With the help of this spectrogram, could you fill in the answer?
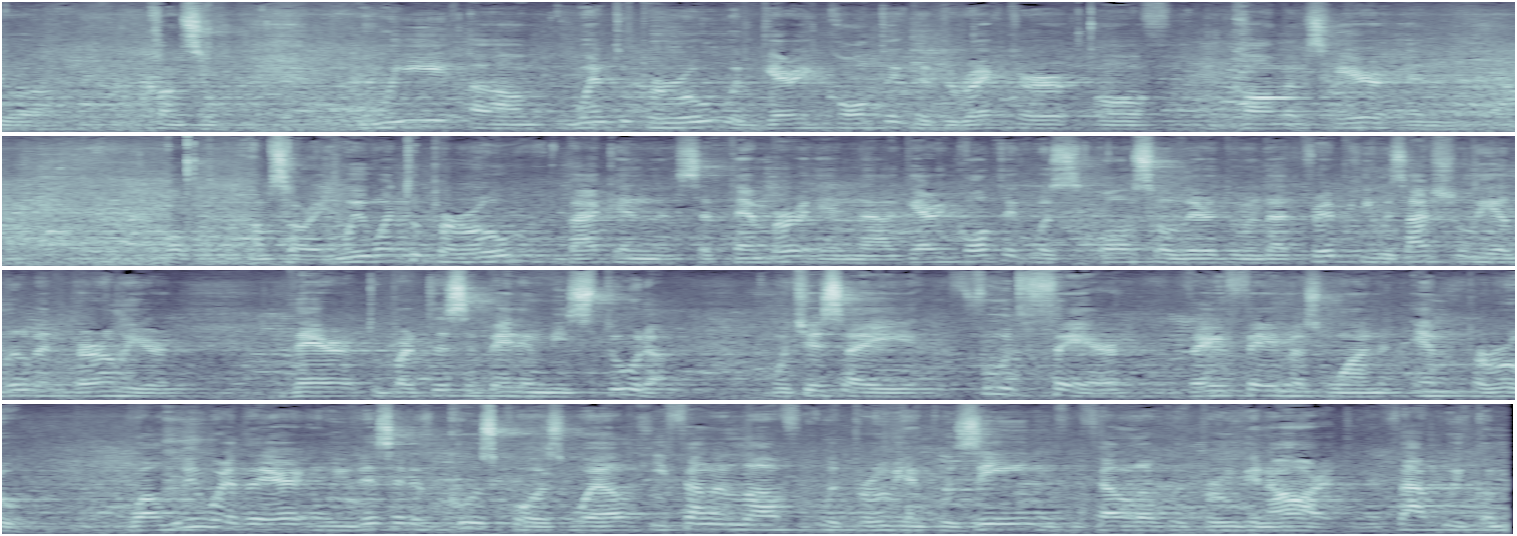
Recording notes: YOP Conference- Opening Ceremony & Luncheon.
